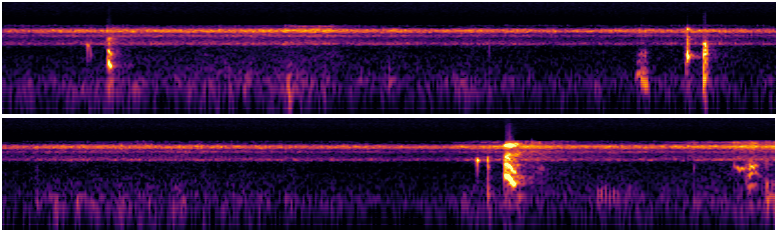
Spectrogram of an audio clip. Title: Baby hiccups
